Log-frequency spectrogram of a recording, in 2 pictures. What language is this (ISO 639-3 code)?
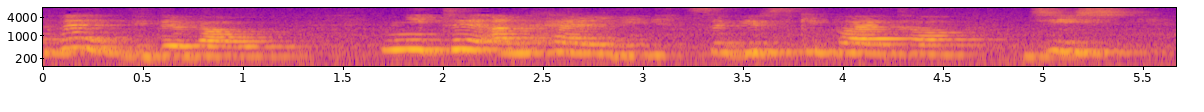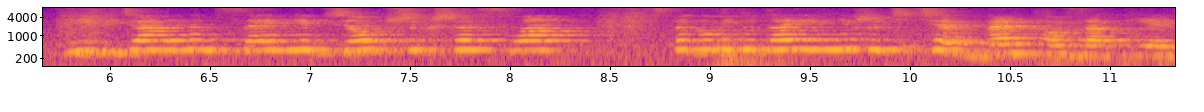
pol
